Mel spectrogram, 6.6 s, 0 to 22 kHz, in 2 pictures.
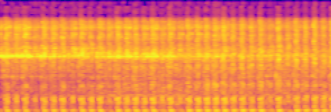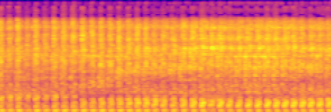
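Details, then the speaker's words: Yamaha Raptor 660SE quad running without a muffler, no longer smoking: a steady single-cylinder thump near 220 beats a minute with a light clatter on top from loose front motor mounts rattling. "But I'll start it up real quick and show it's not smoking anymore."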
